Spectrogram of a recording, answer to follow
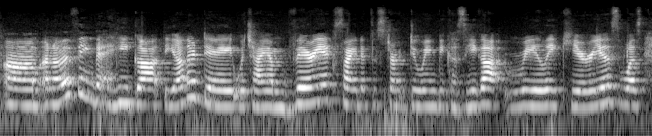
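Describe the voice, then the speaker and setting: A young homeschooling mom vlogger from Puerto Rico, a native Spanish speaker with a Puerto Rican accent, casually shows off workbooks in a rambling show-and-tell packed with "um" and "like." Her fairly high-pitched voice is sharp and moves at normal speed, and the rough recording carries a little hiss or hum.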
